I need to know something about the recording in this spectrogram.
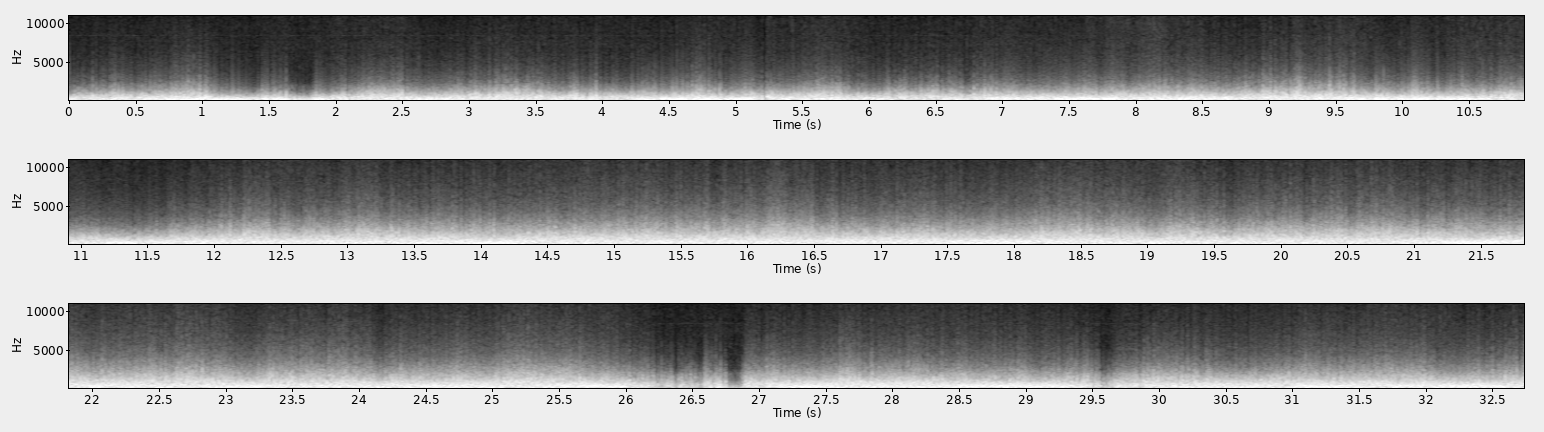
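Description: Loud, steady rush of wind buffeting the microphone of a head-worn camera while skiing downhill, with skis running over the snow underneath. It gets stronger and hissier about twelve seconds in as the skier picks up speed.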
